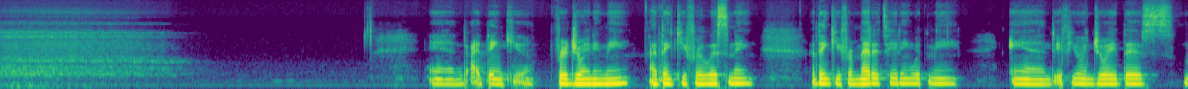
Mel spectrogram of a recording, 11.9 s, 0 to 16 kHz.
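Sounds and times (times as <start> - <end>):
deep slow breath in through nose and out through mouth: 0.0 - 2.1, 3.7 - 4.2, 7.6 - 8.1, 9.7 - 10.0
speech: 4.3 - 11.8.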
